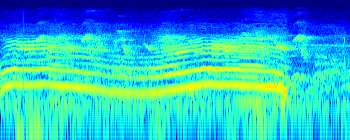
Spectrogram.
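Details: Domestic cat, which had refused cake, meowing when told to sing; a long, drawn-out meow that dips and rises in a wavering, song-like contour for nearly three seconds, then a soft broken ending.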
